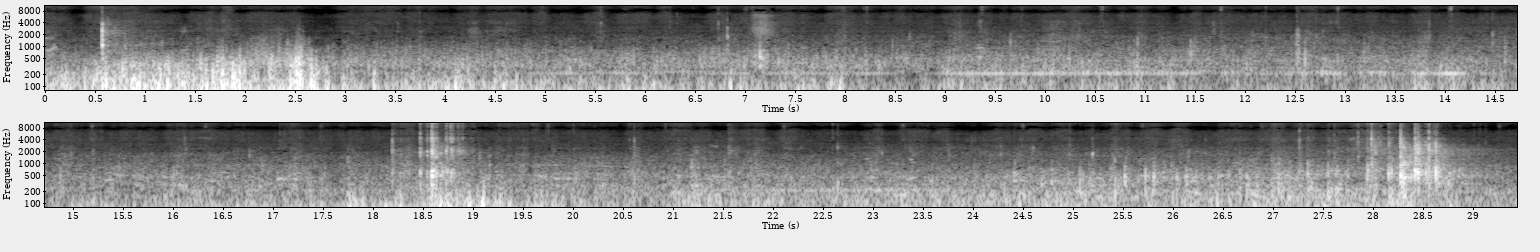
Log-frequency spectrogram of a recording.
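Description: Wind rumbles and buffets outdoors, strongest at the start.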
